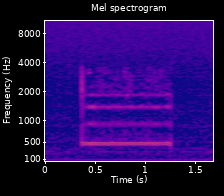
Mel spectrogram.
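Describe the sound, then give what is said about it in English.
A single ringback tone on a phone line as a call is placed to a landlord, one steady electronic burst lasting just under a second, heard alone over faint low hum. “It's ringing.”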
